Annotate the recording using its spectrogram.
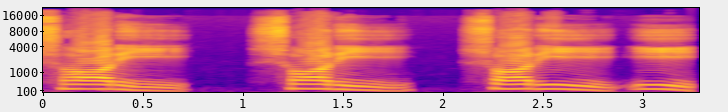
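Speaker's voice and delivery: "সরি" with the final i held long; long i ending. Shown as a demonstration. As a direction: model "সরি" stretching the ee at the end. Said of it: "দীর্ঘস্বর উচ্চারণ হচ্ছে".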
